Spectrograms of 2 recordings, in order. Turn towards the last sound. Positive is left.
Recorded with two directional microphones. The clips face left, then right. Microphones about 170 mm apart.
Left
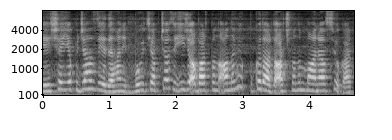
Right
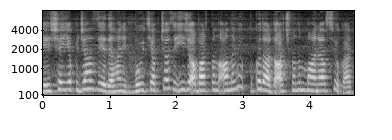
turn(degrees=-5)  # may be behind; listen again after turning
